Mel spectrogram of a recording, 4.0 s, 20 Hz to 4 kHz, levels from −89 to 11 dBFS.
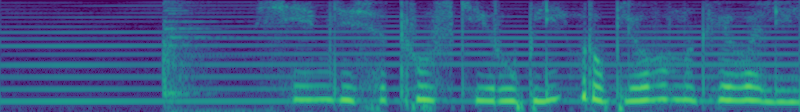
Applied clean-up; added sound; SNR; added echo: none; Bowed string instrument + Dishes, pots, and pans; 16 dB; none.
